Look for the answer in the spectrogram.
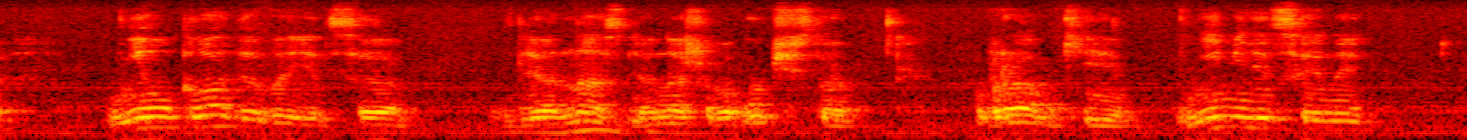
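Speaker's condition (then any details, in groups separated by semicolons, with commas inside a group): No condition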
